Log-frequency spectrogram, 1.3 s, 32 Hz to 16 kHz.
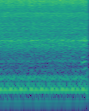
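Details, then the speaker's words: Ford Coyote V8 after the cam phaser limiters were reassembled to fix a timing chain chirp and rattle: a deep, even idle at a calm 750 rpm on the warm-up cycle, coolant 189, oil 29 psi. No chirp or rattle, much quieter than before. Normal idle. "we're at a pretty calm 750 idle just about to turn the fans on for the first time I think on the warm-up cycle"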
